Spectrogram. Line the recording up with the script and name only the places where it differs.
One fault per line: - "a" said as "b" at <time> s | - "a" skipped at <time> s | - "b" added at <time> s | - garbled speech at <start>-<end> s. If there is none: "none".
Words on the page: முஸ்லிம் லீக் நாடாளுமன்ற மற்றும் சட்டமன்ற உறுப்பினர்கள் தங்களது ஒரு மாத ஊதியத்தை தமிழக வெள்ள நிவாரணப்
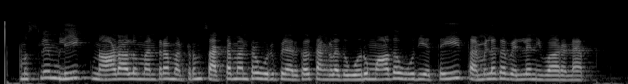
none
